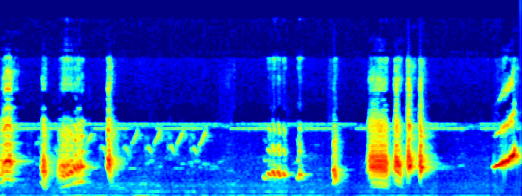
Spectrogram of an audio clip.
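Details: Long-tailed shrike, recorded as a lure for a bird that will not sing: a varied medley of harsh scratchy bursts, faint thin whistles, low chatter, and a final rising high whistle.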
